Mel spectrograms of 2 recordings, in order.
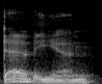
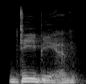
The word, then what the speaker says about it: Debian: Uh, Deb Ian Oh, Debbian.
